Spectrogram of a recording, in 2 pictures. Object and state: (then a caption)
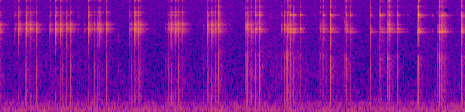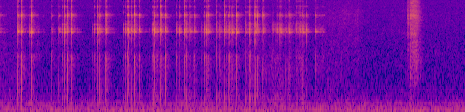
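Frosted glass sake bottle tapped with nails. A medium-sized blue frosted glass sake bottle with a paper label and a metal cap is held in both hands and tapped with fingernails on the glass body and near the cap. A quick run of sharp, bright clicks with almost no ring continues for about eight seconds, followed by a short pause and one faint final tap.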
